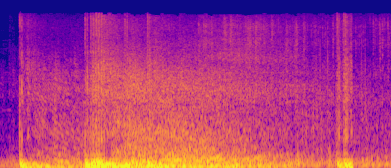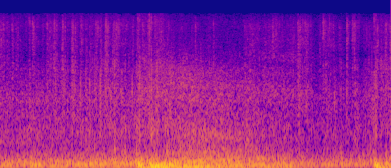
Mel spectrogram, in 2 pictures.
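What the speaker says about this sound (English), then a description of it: "Just a lot of explosions!" Booming explosions in the Totally Accurate Battle Simulator video game, two heavy blasts near the start and a sharp burst mid-way over a continuous rumbling battle din, no talk.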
